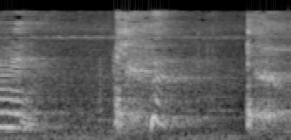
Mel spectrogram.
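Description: Two short, harsh cough bursts about half a second apart, with faint room noise.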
